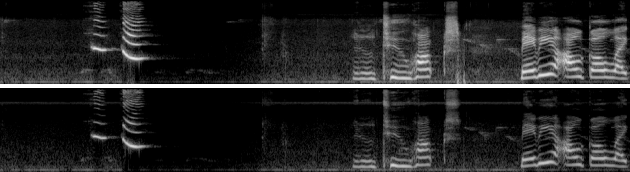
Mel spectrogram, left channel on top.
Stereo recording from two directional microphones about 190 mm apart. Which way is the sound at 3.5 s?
5° right (ahead or behind).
